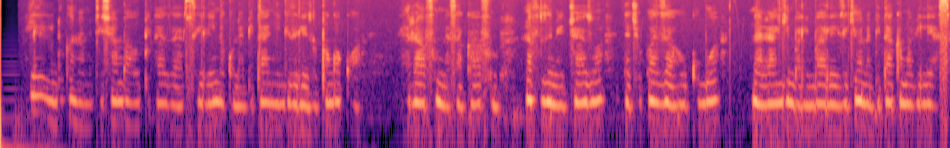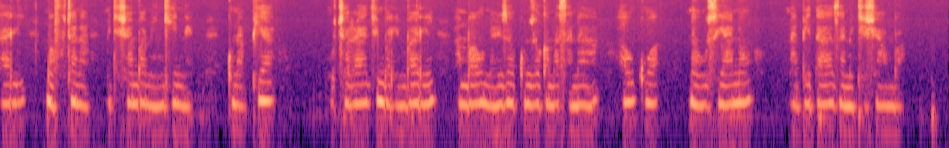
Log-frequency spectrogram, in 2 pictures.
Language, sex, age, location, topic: Swahili, female, 18-24, Kisii, health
